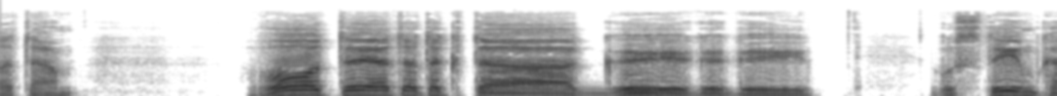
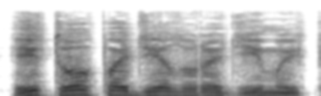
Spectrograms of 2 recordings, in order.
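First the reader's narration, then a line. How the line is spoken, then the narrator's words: Sad old woman. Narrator (Russian): печально отвечала старушка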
